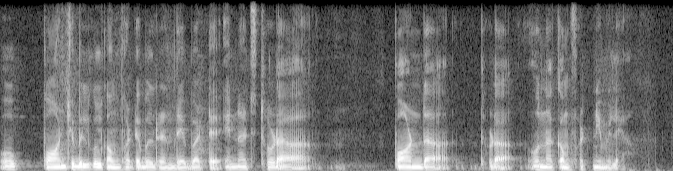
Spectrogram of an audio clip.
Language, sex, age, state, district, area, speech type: Punjabi, male, 30-45, Punjab, Amritsar, urban, spontaneous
